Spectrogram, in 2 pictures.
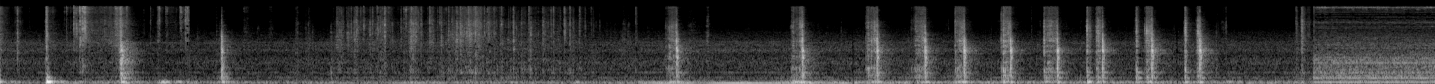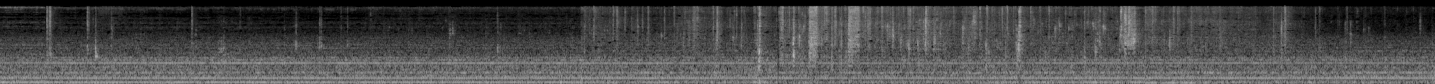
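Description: A run of sharp taps, clicks and knocks from household work, then a steady appliance hum comes on about halfway through, with light clattering over it.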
